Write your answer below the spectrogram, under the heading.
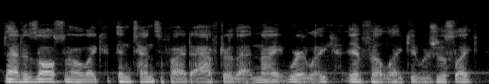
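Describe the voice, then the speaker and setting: Guy with lowish voice, rambles and stalls a lot, casual chat, muffled mic w faint hum. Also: level tone, creaky. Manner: halting, rambling, heavy use of "like". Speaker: podcast interviewer. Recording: dull lo-fi mic with hum and hiss.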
